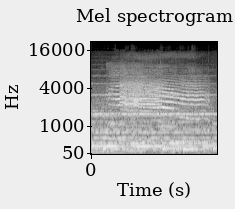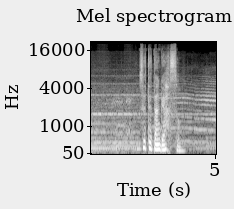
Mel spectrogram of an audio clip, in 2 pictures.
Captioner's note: baby shrieking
